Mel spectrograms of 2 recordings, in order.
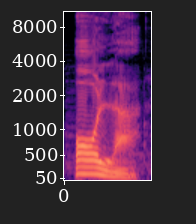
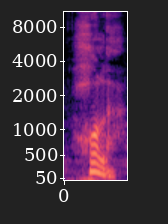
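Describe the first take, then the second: First: The word begins with no h sound. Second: The word begins with an audible h sound. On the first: The speaker calls it right. "You say hola. The H is silent" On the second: The speaker calls it wrong. "You do not say hola"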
